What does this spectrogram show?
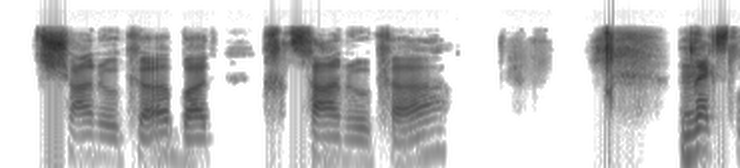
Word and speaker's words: Chanukah: Anytime you see a CH in English transliteration of Hebrew, it is pronounced not ch, and therefore this word is not Chanukah, but Chanukah.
